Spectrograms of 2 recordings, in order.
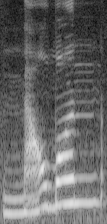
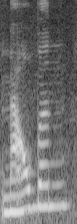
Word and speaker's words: Malbon: It is Malbon, I think is how you pronounce it, Malbon.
